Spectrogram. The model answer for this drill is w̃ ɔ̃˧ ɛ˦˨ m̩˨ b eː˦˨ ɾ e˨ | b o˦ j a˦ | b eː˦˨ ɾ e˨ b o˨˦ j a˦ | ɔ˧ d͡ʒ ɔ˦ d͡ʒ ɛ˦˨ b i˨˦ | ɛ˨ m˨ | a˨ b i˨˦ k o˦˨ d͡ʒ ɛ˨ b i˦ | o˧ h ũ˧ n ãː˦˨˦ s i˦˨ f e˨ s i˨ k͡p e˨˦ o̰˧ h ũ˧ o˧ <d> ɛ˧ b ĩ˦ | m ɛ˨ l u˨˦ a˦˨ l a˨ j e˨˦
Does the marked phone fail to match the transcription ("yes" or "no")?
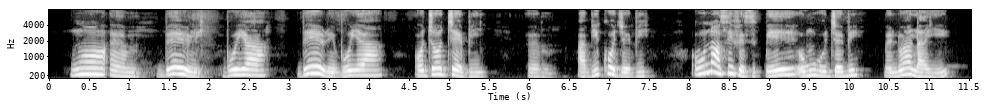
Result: yes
